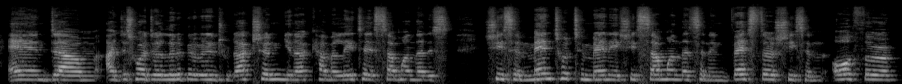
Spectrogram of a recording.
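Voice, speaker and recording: A woman hosting an interview on a video call, asking questions in a measured, encouraging way. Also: mid-range voice, little pitch movement, fairly bright tone. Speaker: interviewer, host.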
